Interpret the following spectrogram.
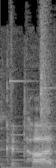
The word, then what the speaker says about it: Katahdin: Well, uh, we raise katad and sheep and, uh, that's spelled K A T A H D I N. I I've heard of that. I've seen that spelling. That's Katad.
